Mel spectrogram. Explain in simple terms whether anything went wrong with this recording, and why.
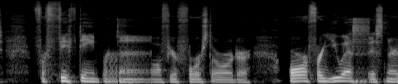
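Two patches of the speech turn smeared and hollow, as if the sound briefly blurs and thins out. The first runs from about 1.09 to 1.61 s, with the longest dropout around a fifth of a second, and the second, shorter one from 3.53 to 3.71 s. This is AAC frame loss with concealment: chunks of the compressed audio went missing, and the player papered over the holes by reusing and reshaping the last sound it had, which leaves that blurry, noisy texture.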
